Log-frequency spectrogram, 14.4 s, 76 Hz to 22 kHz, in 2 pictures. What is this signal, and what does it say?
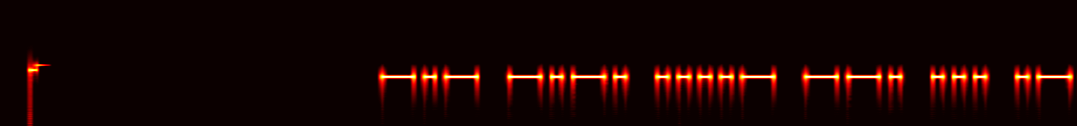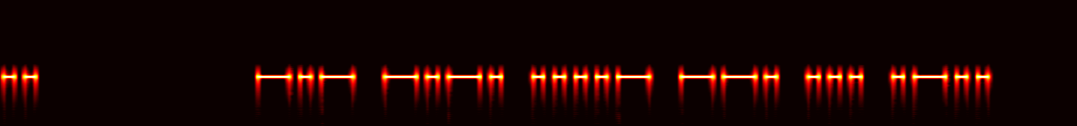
Morse code, heard as a keyed tone, about 17 wpm, 700 Hz. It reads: KC4GSL KC4GSL
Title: USA Call Signs - 6 Characters - Repeated 2x - 17wpm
